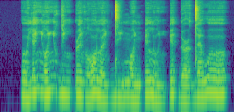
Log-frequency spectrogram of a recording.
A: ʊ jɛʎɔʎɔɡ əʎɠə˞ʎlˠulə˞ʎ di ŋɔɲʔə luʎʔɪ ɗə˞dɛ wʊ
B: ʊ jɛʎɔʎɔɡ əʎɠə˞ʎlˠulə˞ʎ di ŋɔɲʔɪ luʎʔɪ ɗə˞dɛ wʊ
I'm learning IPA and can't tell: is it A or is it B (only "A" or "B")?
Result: B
